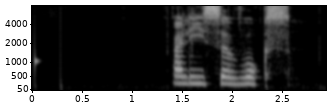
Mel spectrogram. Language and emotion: Russian, neutral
